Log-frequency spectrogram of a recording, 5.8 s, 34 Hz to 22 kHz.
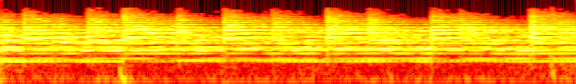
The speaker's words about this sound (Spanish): el caso es que hoy a las 12 del mediodía han empezado las fiestas en las plugas de Franculí y además nos han enviado un vídeo precioso donde están tocando en uno de los campanarios y quiero que escuchéis qué maravilla de campanas.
